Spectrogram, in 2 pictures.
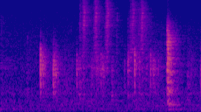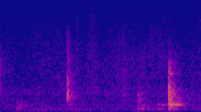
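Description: Pool balls clicking and knocking as they are picked up and set back on the table: a scattered run of sharp clicks, the sharpest about two and a half seconds in, and a duller knock near the end.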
